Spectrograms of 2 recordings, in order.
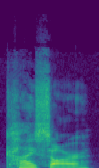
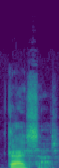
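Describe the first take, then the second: First: It starts with an aspirated k, English-style. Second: It starts with an unaspirated k, Latin-style. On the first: The speaker calls it wrong. "That's why to say Caesar is actually not at all close enough to the classical Latin pronunciation" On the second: The speaker calls it right. "The Latin name in classical Latin pronunciation is Caesar"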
